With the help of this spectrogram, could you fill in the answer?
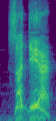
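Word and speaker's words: tsundere: Sundir!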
